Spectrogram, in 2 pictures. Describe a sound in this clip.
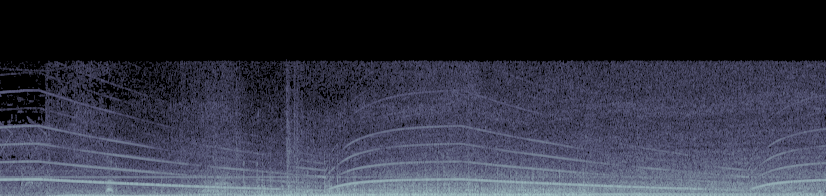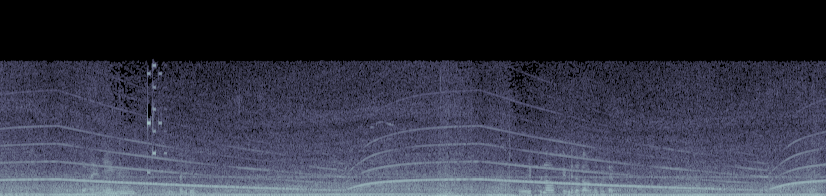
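A car engine revs and hums as it drives.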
